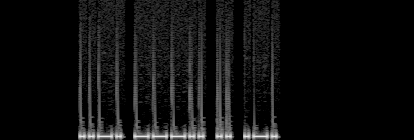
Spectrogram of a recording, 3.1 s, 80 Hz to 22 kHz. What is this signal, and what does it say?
Morse code, heard as a keyed tone, about 36 wpm, 700 Hz. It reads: F8IR
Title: DXCC-100 Call Signs - 4 Characters - 35wpm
